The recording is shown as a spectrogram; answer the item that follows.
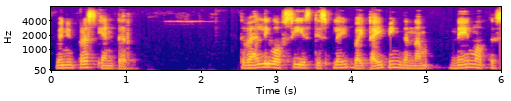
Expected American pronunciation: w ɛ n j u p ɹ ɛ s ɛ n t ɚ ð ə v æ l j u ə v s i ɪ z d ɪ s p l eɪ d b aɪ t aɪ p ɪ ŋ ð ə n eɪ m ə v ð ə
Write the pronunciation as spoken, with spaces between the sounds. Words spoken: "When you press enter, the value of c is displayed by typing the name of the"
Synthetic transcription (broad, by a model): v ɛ n j u p ɹ ɛ s ɛ n t ɚ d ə v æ l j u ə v s i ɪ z d ɪ s p l eɪ d b aɪ t aɪ p ɪ ŋ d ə n eɪ m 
